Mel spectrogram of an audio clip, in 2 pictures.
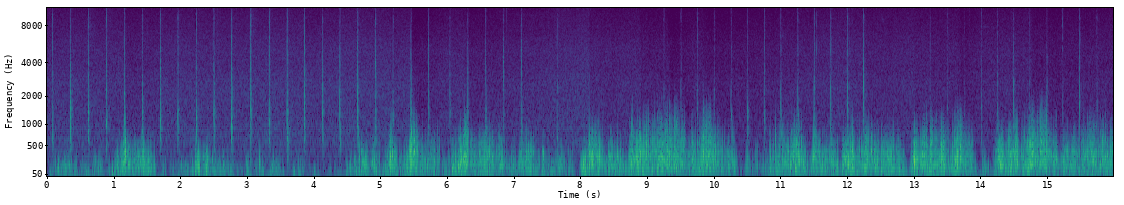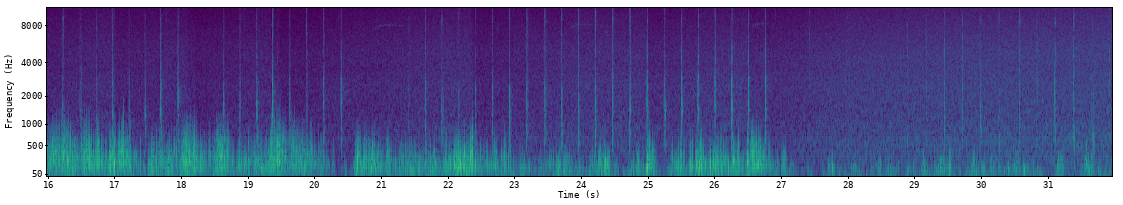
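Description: Small carving axe chopping a wooden spoon blank on a chopping block: rapid light strikes, a few a second, as the spoon's outline is roughed out. Wind buffets the microphone in gusts under the chopping.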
